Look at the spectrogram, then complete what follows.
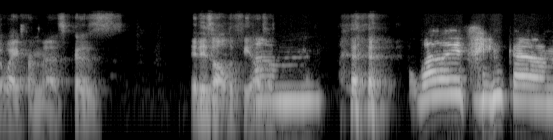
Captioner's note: laughs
